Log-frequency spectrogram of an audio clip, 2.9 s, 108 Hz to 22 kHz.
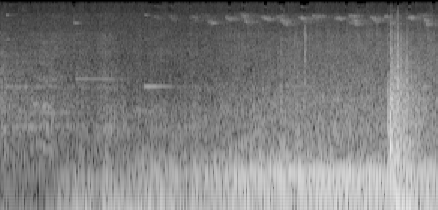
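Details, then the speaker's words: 2003 Hyundai Sonata with many check engine codes and almost no power, waste-spark ignition: rough, lumpy idle on two cylinders; disconnecting the 1-4 coil causes no change, so the bad ignition coil is confirmed. "exactly the same so now if I disconnect one and four no change running on two cylinders here engine dies bad ignition coil that is confirmed"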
